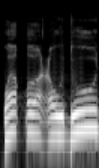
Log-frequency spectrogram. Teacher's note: huruf ain wastul halqi atau tengah tenggorokan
